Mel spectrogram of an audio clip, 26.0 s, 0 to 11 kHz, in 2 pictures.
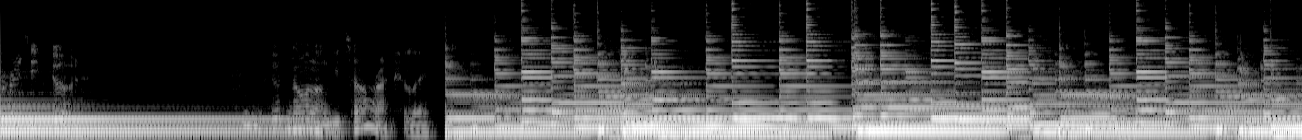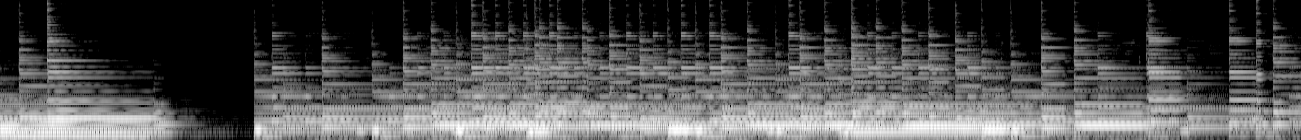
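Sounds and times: synthesized nylon-string guitar: 0:00.0 - 0:03.3, 0:04.4 - 0:26.0.

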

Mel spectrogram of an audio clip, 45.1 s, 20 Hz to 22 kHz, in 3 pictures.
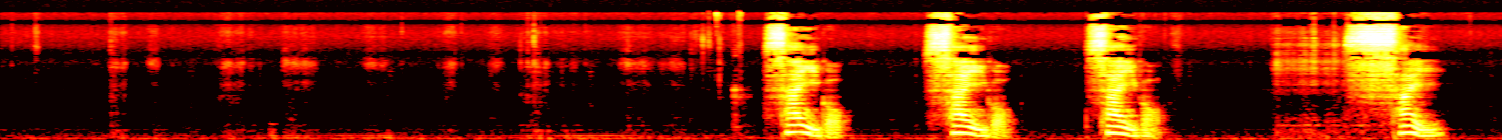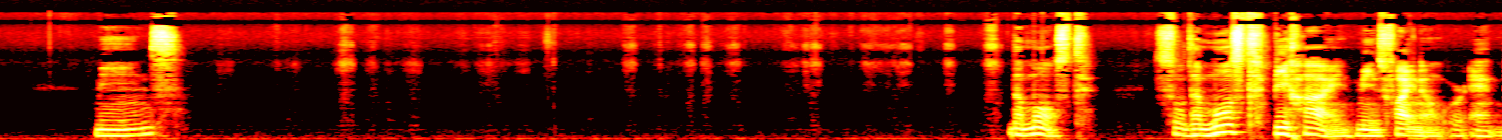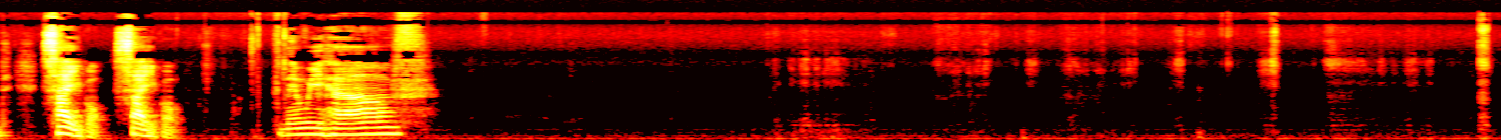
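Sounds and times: felt-tip pen writing on paper: 0:01.0 - 0:07.1, 0:17.2 - 0:25.1, 0:37.7 - 0:45.0.

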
